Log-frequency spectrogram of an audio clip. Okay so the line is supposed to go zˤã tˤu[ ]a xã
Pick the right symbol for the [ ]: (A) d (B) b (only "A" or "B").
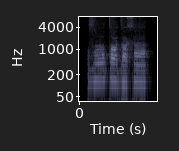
A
